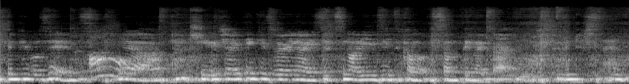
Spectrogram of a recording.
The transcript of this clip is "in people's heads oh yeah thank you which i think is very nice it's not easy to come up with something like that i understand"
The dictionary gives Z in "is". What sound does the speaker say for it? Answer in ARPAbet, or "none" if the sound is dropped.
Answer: Z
